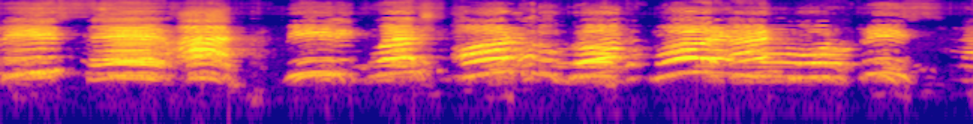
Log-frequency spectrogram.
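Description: Children singing in short phrases, with brief pauses between them.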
